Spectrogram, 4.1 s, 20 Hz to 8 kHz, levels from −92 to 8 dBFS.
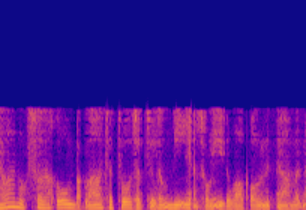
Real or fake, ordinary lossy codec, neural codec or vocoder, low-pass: fake; AAC, 16 kbps; codec, 16 kHz, 0.5 kbps, FreqCodec, larger model; 7.2 kHz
